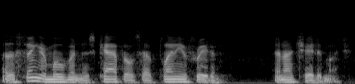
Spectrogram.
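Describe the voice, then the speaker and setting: An American man playing a methodical police handwriting expert, explaining haltingly and checking that he is followed, in 1950s radio drama style. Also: lowish voice. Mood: absorbed, matter-of-fact. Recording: tinny old radio recording.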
